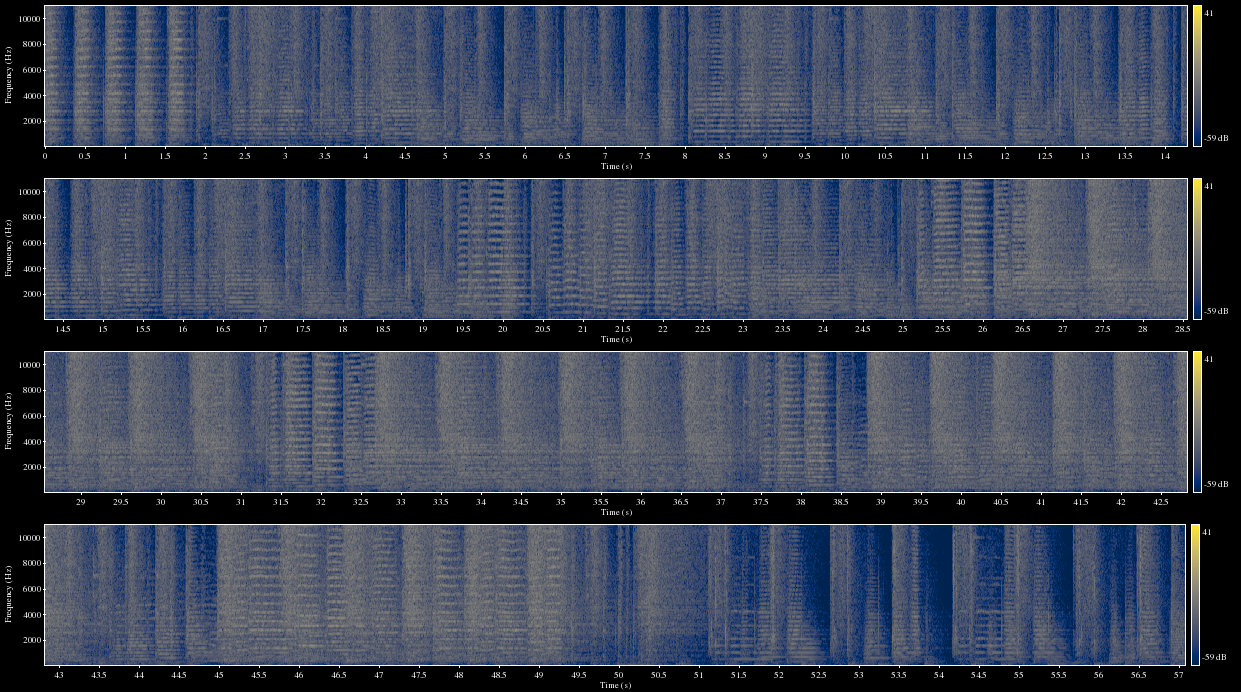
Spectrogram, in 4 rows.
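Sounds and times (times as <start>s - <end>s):
drumline playing: 0.0s - 57.0s
drumline cymbals crashing: 26.2s - 32.0s, 32.7s - 38.2s, 38.8s - 43.6s, 45.1s - 50.0s.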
